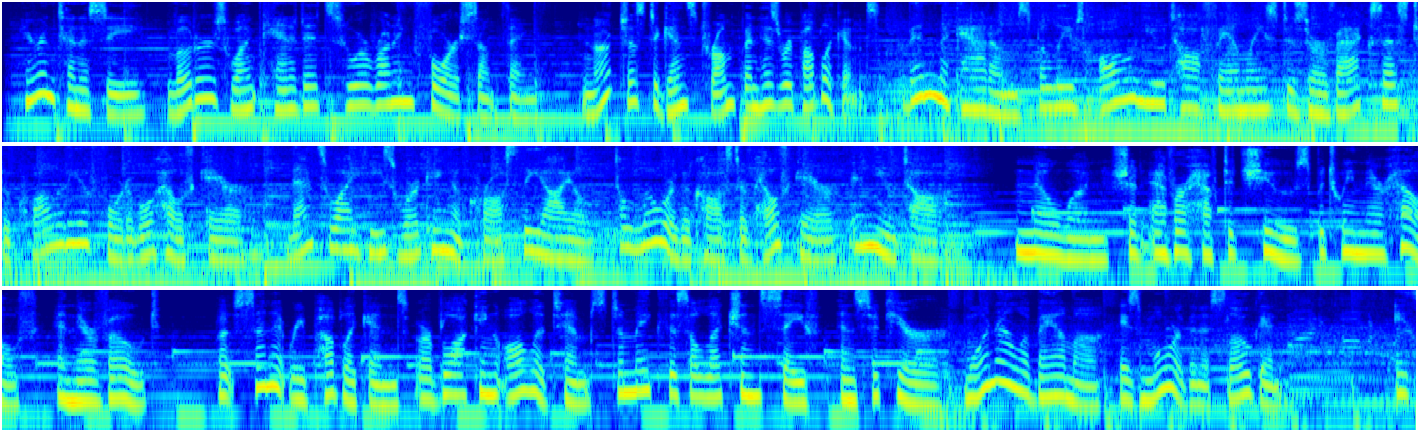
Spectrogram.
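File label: English US, political; GoLocalise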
